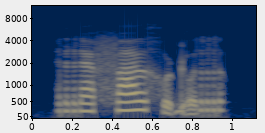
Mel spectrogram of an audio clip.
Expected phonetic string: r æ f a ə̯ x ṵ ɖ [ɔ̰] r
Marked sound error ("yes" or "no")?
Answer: yes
